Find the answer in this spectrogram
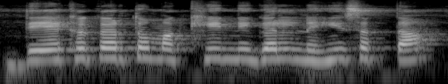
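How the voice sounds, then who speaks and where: A woman's voice: high-pitched, flat delivery, unhurried. A woman reading a stubborn principled professor. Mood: steady. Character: principled middle-aged male professor, stubborn. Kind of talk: reading a play aloud for exam study.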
